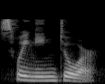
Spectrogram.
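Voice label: "swinging door", English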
